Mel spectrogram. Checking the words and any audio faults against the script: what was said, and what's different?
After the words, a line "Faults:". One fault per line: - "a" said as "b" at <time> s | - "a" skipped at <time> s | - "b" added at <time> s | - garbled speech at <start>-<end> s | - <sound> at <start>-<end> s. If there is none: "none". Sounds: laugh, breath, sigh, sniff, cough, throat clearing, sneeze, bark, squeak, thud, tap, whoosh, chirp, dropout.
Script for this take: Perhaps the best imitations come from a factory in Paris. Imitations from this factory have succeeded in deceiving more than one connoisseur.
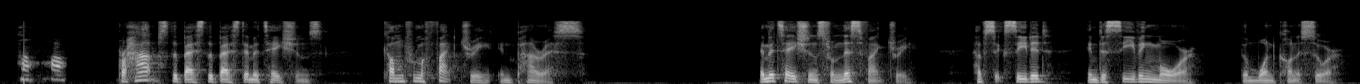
Perhaps the best the best imitations come from a factory in Paris. Imitations from this factory have succeeded in deceiving more than one connoisseur.
Faults:
- laugh at 0.2-0.7 s
- "the best" added at 2.0 s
